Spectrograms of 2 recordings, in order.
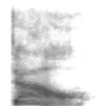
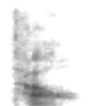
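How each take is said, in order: First: The word begins with a soft D sound. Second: The word begins with a T sound. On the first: The speaker calls it right. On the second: The speaker calls it wrong.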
